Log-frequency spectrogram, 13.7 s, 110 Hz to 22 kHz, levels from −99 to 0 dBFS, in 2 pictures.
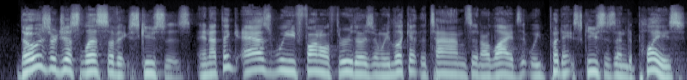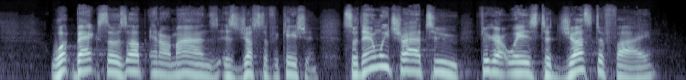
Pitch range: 155-190 Hz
